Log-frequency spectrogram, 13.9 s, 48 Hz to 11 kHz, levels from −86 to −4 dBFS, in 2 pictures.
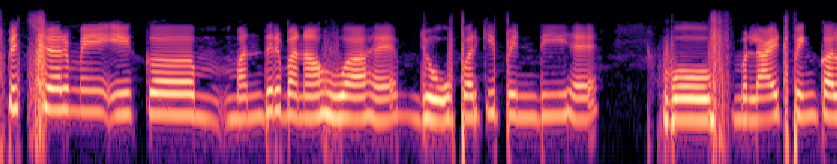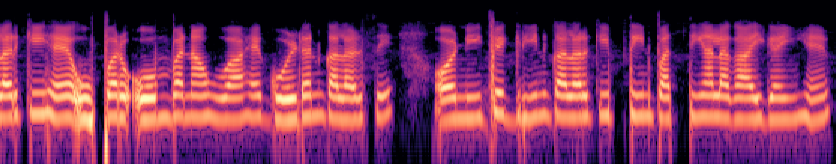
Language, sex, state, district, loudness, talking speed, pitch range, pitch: Hindi, female, Bihar, Muzaffarpur, -15 LUFS, 155 wpm, 215-245 Hz, 230 Hz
